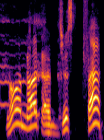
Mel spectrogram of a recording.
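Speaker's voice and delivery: ordinary talk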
